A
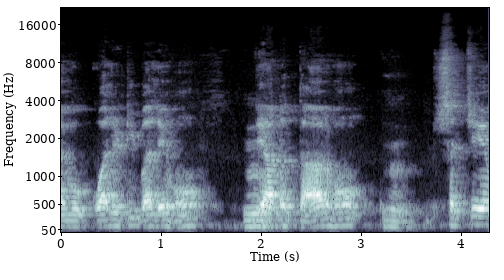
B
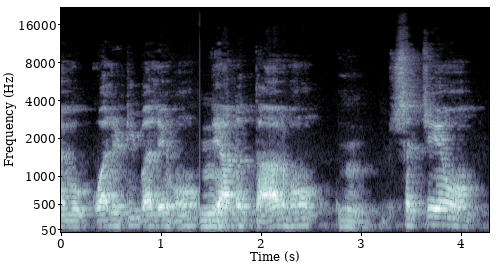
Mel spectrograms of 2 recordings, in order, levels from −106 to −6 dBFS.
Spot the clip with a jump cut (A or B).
B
